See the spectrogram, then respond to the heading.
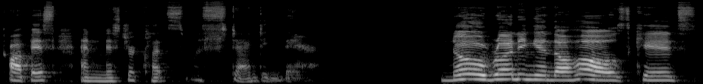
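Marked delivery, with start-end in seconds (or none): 4.4-7.0 louder, gruff principal voice; stern principal shout. Acted. Mister Klutz shouting at the kids chasing the zombie. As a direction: scold the kids running past the office. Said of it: "he shouted at us".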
